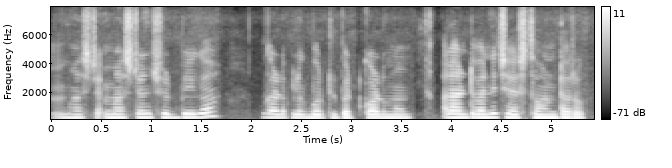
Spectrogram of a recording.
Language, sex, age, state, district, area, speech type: Telugu, female, 18-30, Andhra Pradesh, Anakapalli, rural, spontaneous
